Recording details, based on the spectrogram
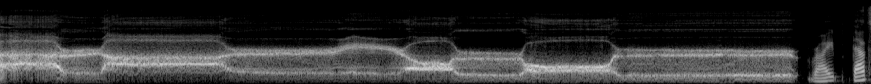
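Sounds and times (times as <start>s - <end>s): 
high-pitched vocal shriek from upper vocal folds: 0.0s - 8.0s
speech: 8.3s - 8.6s.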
